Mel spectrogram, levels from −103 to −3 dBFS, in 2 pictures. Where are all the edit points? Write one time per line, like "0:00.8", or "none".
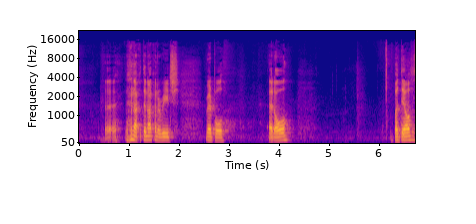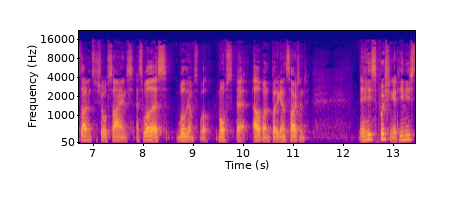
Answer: none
